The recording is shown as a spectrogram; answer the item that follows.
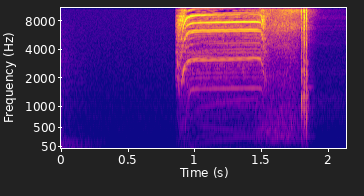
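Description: A short whirring sound effect, like a small motor spinning, with high steady tones and gliding lower tones, lasting about a second and ending in a sharp click.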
